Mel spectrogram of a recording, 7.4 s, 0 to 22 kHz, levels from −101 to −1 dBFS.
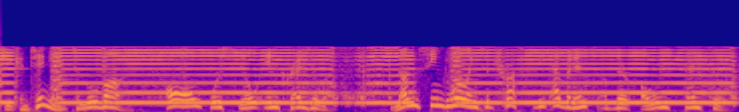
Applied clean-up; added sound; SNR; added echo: neural mask model RNNoise.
